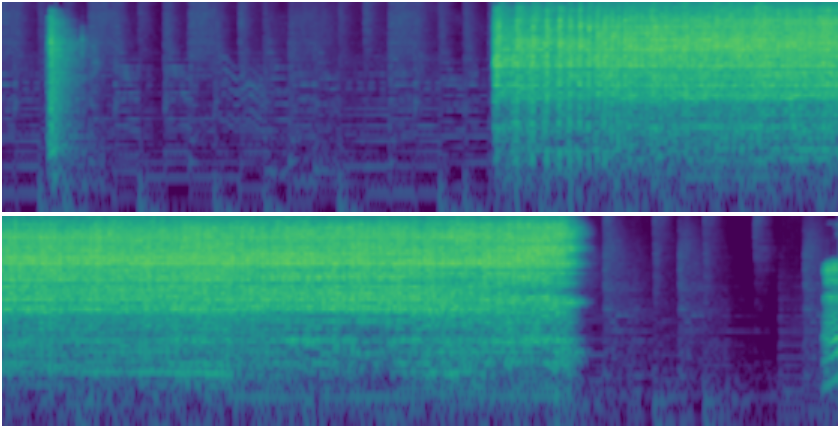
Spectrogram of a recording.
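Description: A drill drives screws into wood in a workshop, running as one loud, continuous strained whir for about six seconds, with short mechanical clicks before and after it.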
